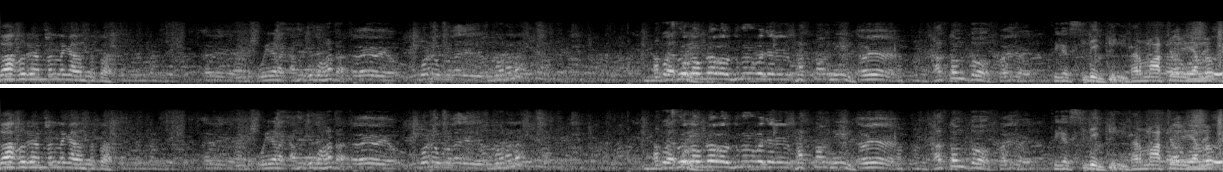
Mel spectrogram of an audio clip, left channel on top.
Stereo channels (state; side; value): normal; both; correlation 0.89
